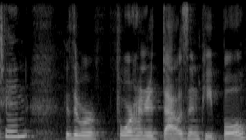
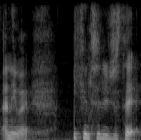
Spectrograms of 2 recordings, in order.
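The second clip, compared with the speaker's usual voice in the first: usual speaking voice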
